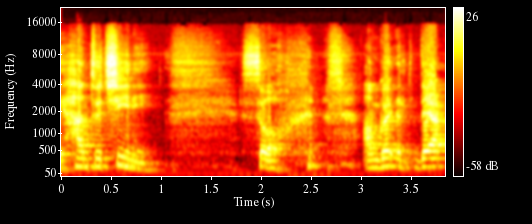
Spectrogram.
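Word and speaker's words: cantuccini: and they call it han tuccini they don't pronounce the letter c they pronounce they pronounce it with h so rather than kantuccini they say han tuccini so i'm going they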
